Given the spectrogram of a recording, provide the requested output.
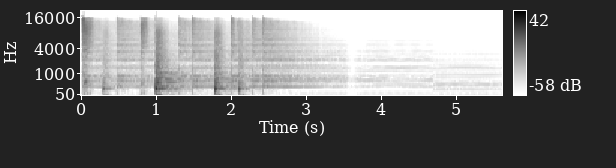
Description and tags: jazz beat using an SPD-20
